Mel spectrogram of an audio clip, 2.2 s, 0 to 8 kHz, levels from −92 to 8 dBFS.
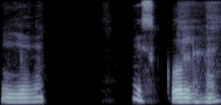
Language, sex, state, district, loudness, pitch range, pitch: Hindi, male, Bihar, Bhagalpur, -28 LUFS, 105-110 Hz, 110 Hz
